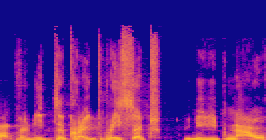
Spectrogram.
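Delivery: put-on German accent. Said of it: "your German accent was way better".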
